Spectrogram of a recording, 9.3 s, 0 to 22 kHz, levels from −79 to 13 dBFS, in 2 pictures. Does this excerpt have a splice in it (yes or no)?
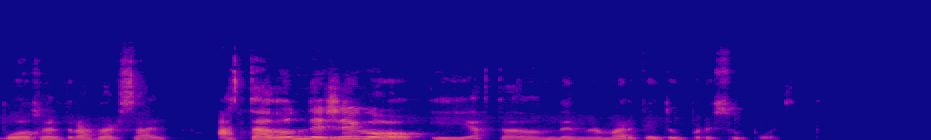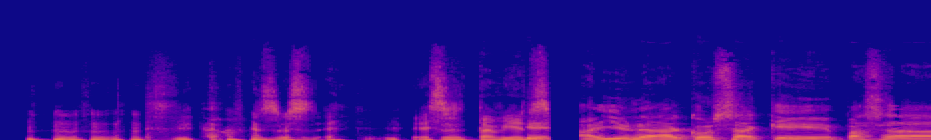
yes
